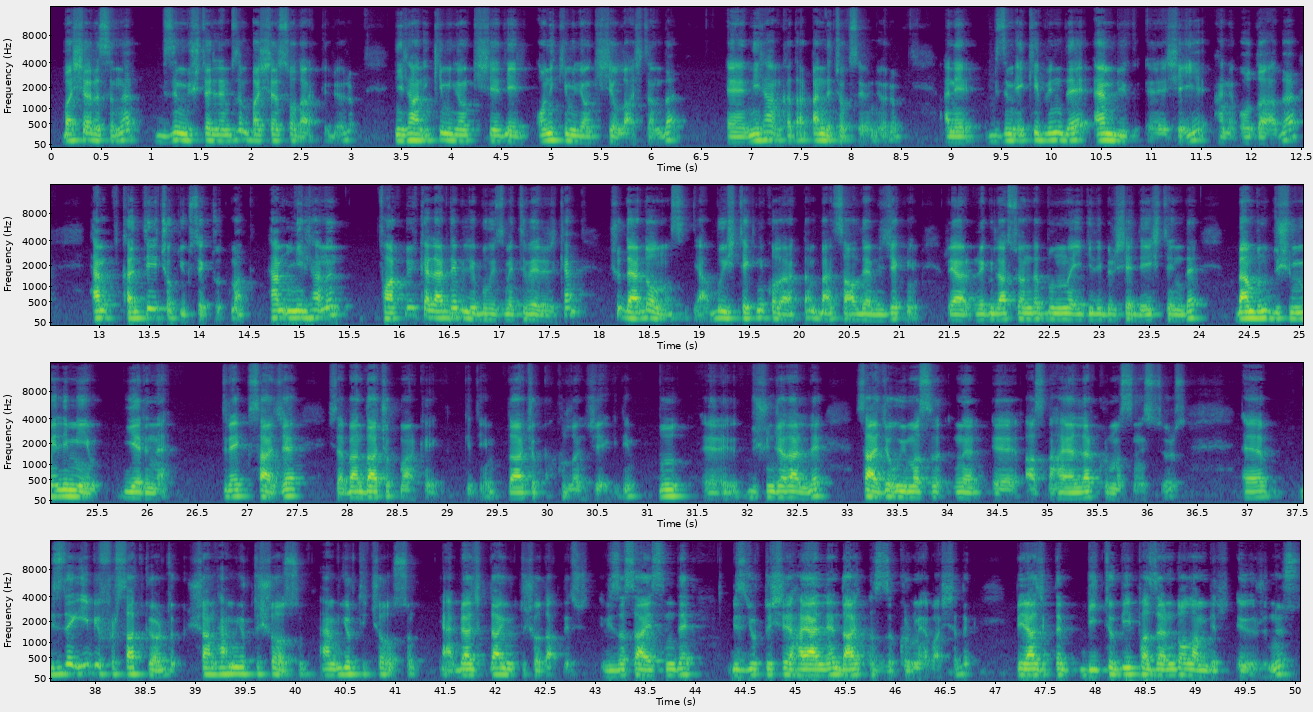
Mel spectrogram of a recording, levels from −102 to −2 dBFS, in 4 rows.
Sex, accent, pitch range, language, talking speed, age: male, native, 105-125 Hz, Turkish, 155 wpm, 50-69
